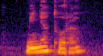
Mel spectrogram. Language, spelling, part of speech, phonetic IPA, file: Polish, miniatura, noun, [ˌmʲĩɲaˈtura], LL-Q809 (pol)-miniatura.wav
